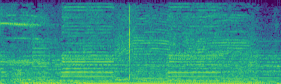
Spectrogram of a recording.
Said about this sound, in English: Honk the horn.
